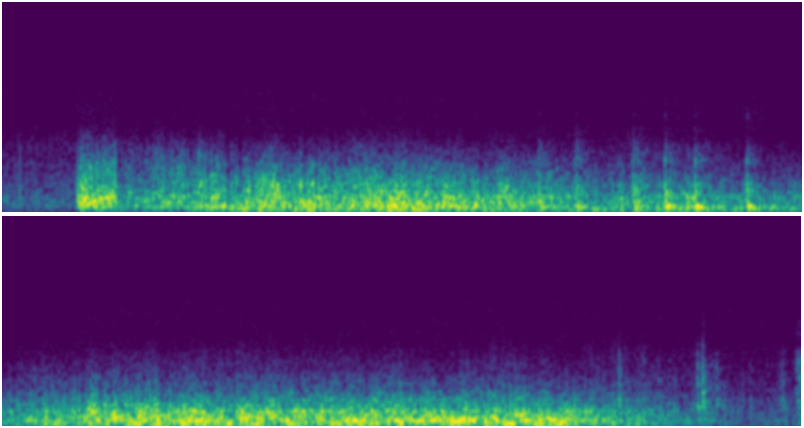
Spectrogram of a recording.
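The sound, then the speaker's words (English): A loud, steady storm roar of howling wind on a stormy January night, with deep rumbling like thunder, starting abruptly and filling the whole stretch with no voices before dying away at the end. “But no blood-tub melodrama could open more realistically than on that stormy night in January”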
